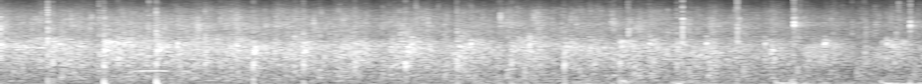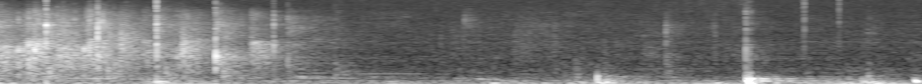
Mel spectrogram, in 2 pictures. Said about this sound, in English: Let's have another round of applause for all our volunteers.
